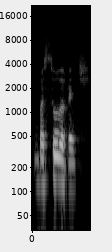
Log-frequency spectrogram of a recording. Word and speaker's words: Basuljevic: it to people is a silent j so basulovic so just don't say the j and it kind of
